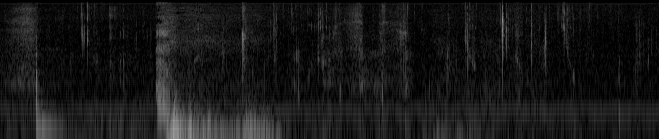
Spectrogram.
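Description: Close-miked chewing of spicy pork back ribs with melted mozzarella, with many small wet mouth clicks. About a second and a half in there is a brief falling vocal sound with a low thump.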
